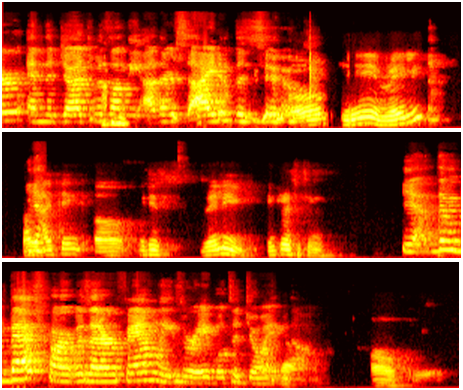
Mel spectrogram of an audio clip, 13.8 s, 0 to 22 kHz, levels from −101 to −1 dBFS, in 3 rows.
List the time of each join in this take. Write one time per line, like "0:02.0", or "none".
0:05.0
